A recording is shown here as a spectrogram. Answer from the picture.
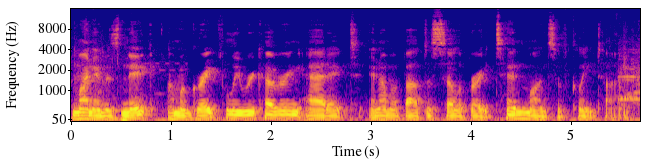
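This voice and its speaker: An American-accented man's very deep, low voice at a fairly quick pace, with fairly even intonation, hardly any pauses and noticeable background noise. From US Midwest, Decatur, Illinois. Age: 30s. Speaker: recovering addict. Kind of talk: testimony. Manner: halting, many fillers.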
